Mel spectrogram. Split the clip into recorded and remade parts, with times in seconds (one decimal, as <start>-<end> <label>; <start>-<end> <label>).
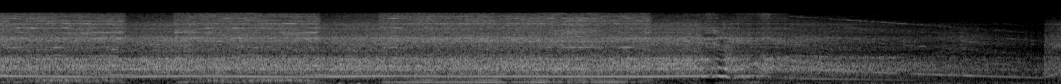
0.0-7.0 recorded; 7.0-7.9 remade; 7.9-10.6 recorded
